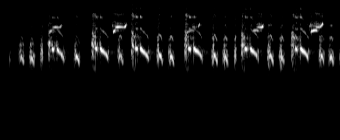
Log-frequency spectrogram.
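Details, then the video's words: Grey francolin (teetar), Sindhi type, calling in a fast, unbroken run of harsh, chirping notes. Squeaky upslurred phrases recur about every half second over roughly three seconds, with no other sounds. "grey francolin teetar awaz sindhi patha ki awaz"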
